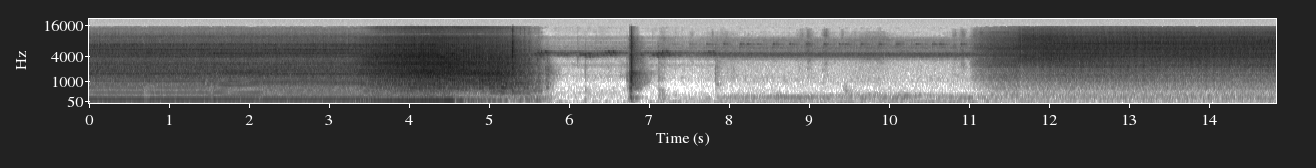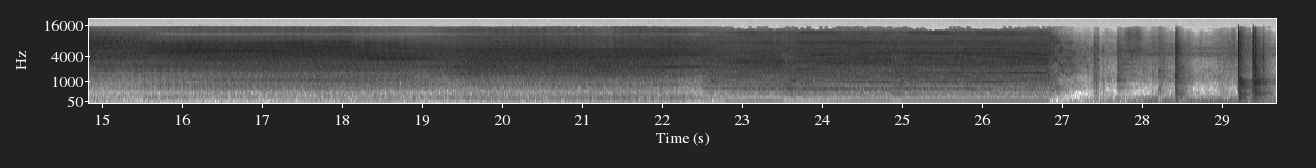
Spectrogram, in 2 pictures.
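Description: A benchtop mini mill running and cutting a thick plate, louder for a couple of seconds near four seconds in, then stopping. After a few quiet seconds a belt grinder runs with a workpiece held against the belt for about fifteen seconds and stops, followed by a few sharp knocks near the end.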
